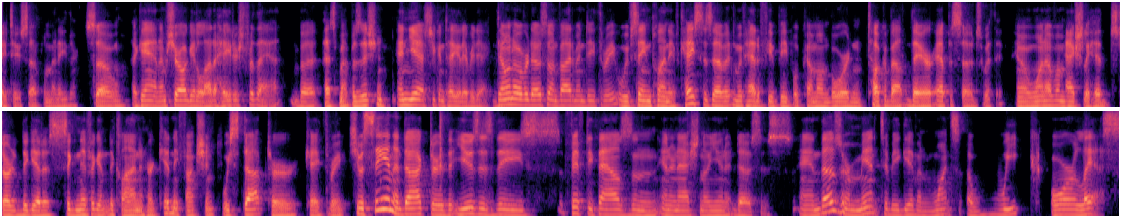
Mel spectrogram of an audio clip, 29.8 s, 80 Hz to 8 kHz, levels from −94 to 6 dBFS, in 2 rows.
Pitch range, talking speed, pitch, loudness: 125-145 Hz, 200 wpm, 130 Hz, -24 LUFS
